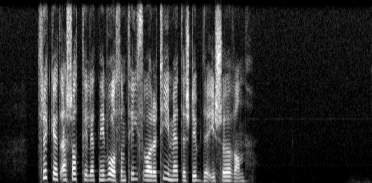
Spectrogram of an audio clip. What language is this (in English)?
Norwegian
